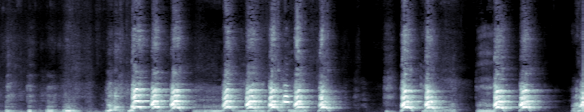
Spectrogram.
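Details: Excited Corgi during a game of fetch, low grumbling growls leading into fast runs of bright, repeated barks, several per second, broken by short silences.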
